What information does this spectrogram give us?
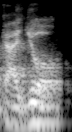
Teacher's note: la sílaba tónica es la última y para el caso está marcada como una tilde un acento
